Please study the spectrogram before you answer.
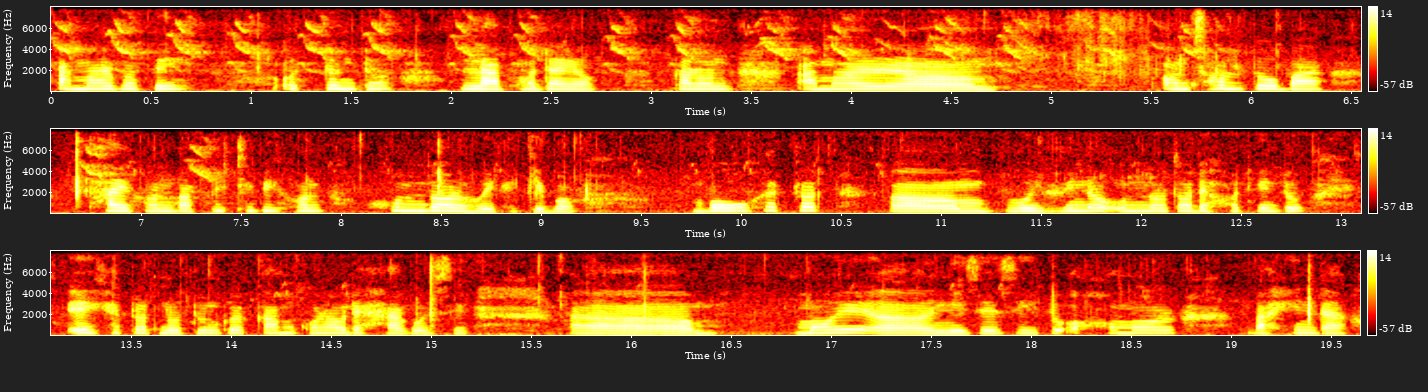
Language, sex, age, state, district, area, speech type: Assamese, female, 60+, Assam, Nagaon, rural, spontaneous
